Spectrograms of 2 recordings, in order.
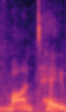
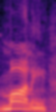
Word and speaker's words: Monte: And actually, one of the big storylines was Badger running back Monte Ball. He told people that Monte is the correct way to pronounce his name. It's not Monty.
